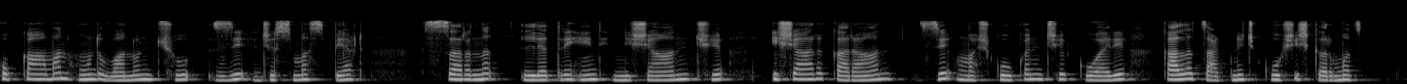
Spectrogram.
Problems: constant background noise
